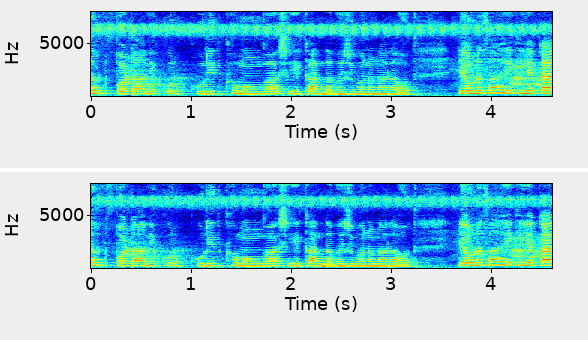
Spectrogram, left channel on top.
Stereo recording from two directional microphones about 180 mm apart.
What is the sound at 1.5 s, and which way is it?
Speech, 25° left (ahead or behind).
